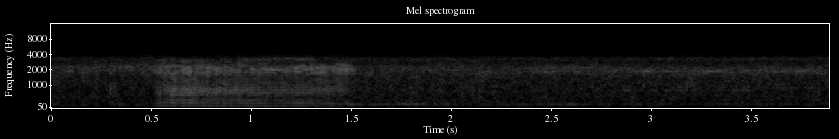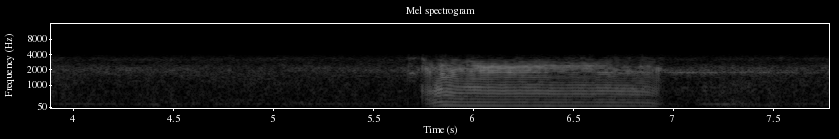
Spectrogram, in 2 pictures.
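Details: A sleeping French Bulldog snores in two long, rattling, buzzy breaths several seconds apart.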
